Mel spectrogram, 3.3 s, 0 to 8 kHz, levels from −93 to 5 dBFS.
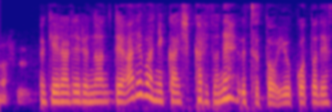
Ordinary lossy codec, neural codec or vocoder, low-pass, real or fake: MP3, 48 kbps; none; 7.2 kHz; real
